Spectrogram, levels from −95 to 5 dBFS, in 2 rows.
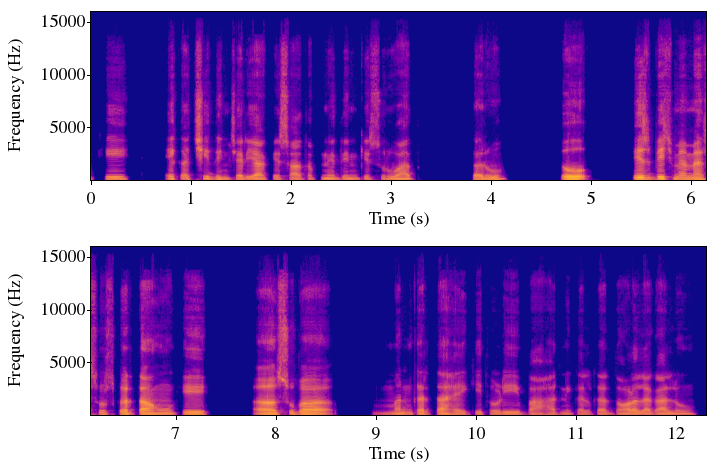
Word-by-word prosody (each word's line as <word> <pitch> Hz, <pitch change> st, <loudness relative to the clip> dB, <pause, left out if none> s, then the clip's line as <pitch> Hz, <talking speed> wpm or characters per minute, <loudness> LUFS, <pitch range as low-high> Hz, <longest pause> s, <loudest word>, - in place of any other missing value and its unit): कि 185 Hz, 0 st, -3 dB, 0.4 s
एक 190 Hz, -, -2 dB
अच्छी 160 Hz, +7 st, -1 dB
दिनचर्या 130 Hz, -5 st, -2 dB
के 125 Hz, -1 st, -10 dB
साथ 120 Hz, 0 st, -5 dB
अपने 125 Hz, +2 st, -6 dB
दिन 115 Hz, 0 st, -7 dB
की 120 Hz, -, -10 dB
शुरुआत 110 Hz, -2 st, -4 dB, 0.6 s
करूँ। 120 Hz, +8 st, -1 dB, 0.6 s
तो 145 Hz, -1 st, +9 dB, 0.4 s
इस 170 Hz, 0 st, +8 dB
बीच 185 Hz, 0 st, +6 dB
मैं 175 Hz, 0 st, +1 dB
महसूस 160 Hz, 0 st, -1 dB
करता 140 Hz, -1 st, +4 dB
हूँ 135 Hz, 0 st, +2 dB
कि 135 Hz, 0 st, 0 dB, 0.5 s
अ, 130 Hz, +1 st, +6 dB
सुबह 140 Hz, -1 st, +4 dB, 0.6 s
मन 135 Hz, +1 st, -4 dB
करता 130 Hz, 0 st, -1 dB
है 125 Hz, 0 st, -5 dB
कि 130 Hz, 0 st, -11 dB
थोड़ी 125 Hz, 0 st, -5 dB
बाहर 115 Hz, +3 st, -8 dB
निकल 120 Hz, -1 st, -13 dB
कर 120 Hz, 0 st, -7 dB
दौड़ 115 Hz, +2 st, -2 dB
लगा 115 Hz, -3 st, -2 dB
लूँ 105 Hz, +1 st, -6 dB
130 Hz, 155 wpm, -22 LUFS, 120-140 Hz, 0.6 s, तो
